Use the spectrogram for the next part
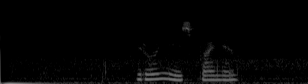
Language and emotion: Russian, neutral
